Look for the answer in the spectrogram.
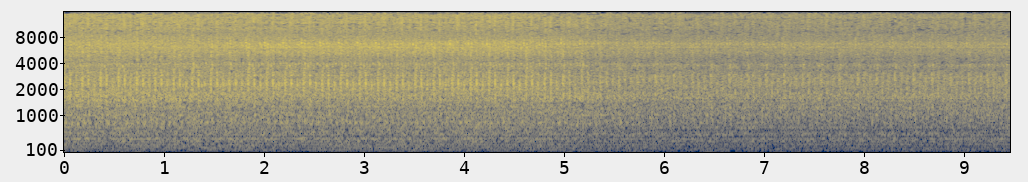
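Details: Honda Odyssey at idle with a sharp, regular clattery tapping, roughly 160 per minute, that began about 3 years ago and keeps getting louder; owner suspects valves and may try adjusting them, cause not confirmed.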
